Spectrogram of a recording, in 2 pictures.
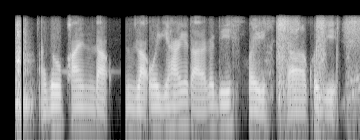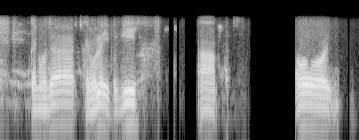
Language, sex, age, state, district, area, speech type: Manipuri, male, 18-30, Manipur, Kangpokpi, urban, conversation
